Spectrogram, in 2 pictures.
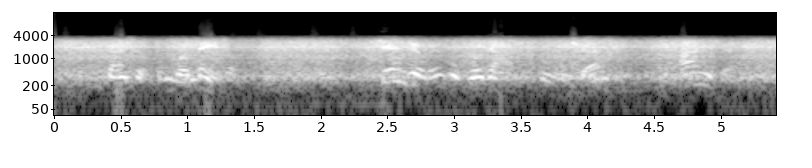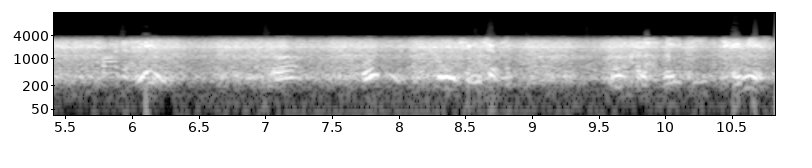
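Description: Distant AM broadcast on 585 kHz heard on a CS-106 radio through its internal ferrite rod antenna: a voice talking, muffled and half-buried in steady static, with the sound cut off above about 4 kHz.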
